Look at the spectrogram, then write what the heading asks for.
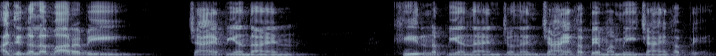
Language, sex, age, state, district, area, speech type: Sindhi, male, 45-60, Maharashtra, Mumbai Suburban, urban, spontaneous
